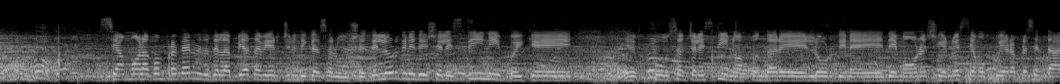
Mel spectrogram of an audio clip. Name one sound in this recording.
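A woman speaks close to a microphone with animation.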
